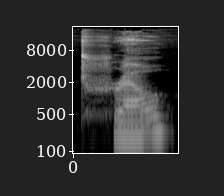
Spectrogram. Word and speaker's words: trellis: There is an L or consonant after the vowel. So it's closed, makes a short E sound. Take away my blocker. I see that there is a consonant after the S, makes it a closed vowel. And so that makes a short I sound. And then I can read the word, and it says trellis, trellis.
